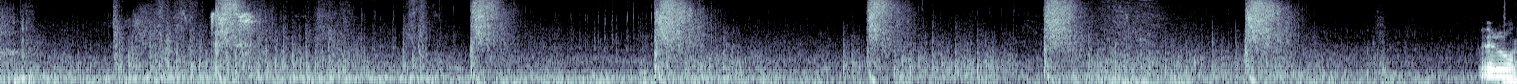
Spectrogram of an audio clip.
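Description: Game gunfire from a Fortnite match comes in repeated sharp bursts roughly every second or two, moderately loud over a steady background din, with a person talking throughout.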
